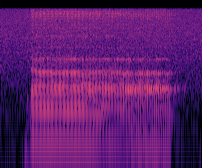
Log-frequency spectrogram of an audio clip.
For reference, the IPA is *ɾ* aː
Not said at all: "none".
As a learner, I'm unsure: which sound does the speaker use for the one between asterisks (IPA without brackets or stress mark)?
ɾ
